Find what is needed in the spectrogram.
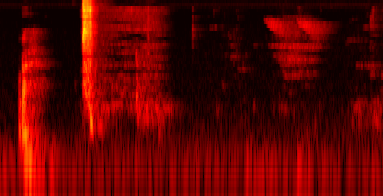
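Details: Goat with seasonal cough and flu, runny nose, during weather change, several in herd affected: two short, sharp bursts then faint nasal snorting; coughing and sneezing.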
